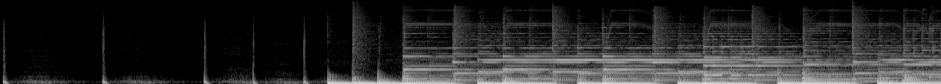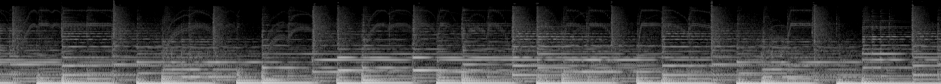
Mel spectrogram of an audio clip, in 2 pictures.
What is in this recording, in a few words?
Cimbalon Blues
